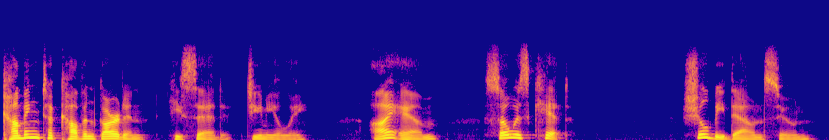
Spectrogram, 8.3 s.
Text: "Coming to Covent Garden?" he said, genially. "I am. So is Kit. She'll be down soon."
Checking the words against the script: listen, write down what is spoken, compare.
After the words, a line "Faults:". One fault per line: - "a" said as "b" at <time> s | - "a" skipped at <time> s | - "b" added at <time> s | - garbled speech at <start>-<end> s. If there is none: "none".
"Coming to Covent Garden?" he said, genially. "I am. So is Kit. She'll be down soon."
Faults:
none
